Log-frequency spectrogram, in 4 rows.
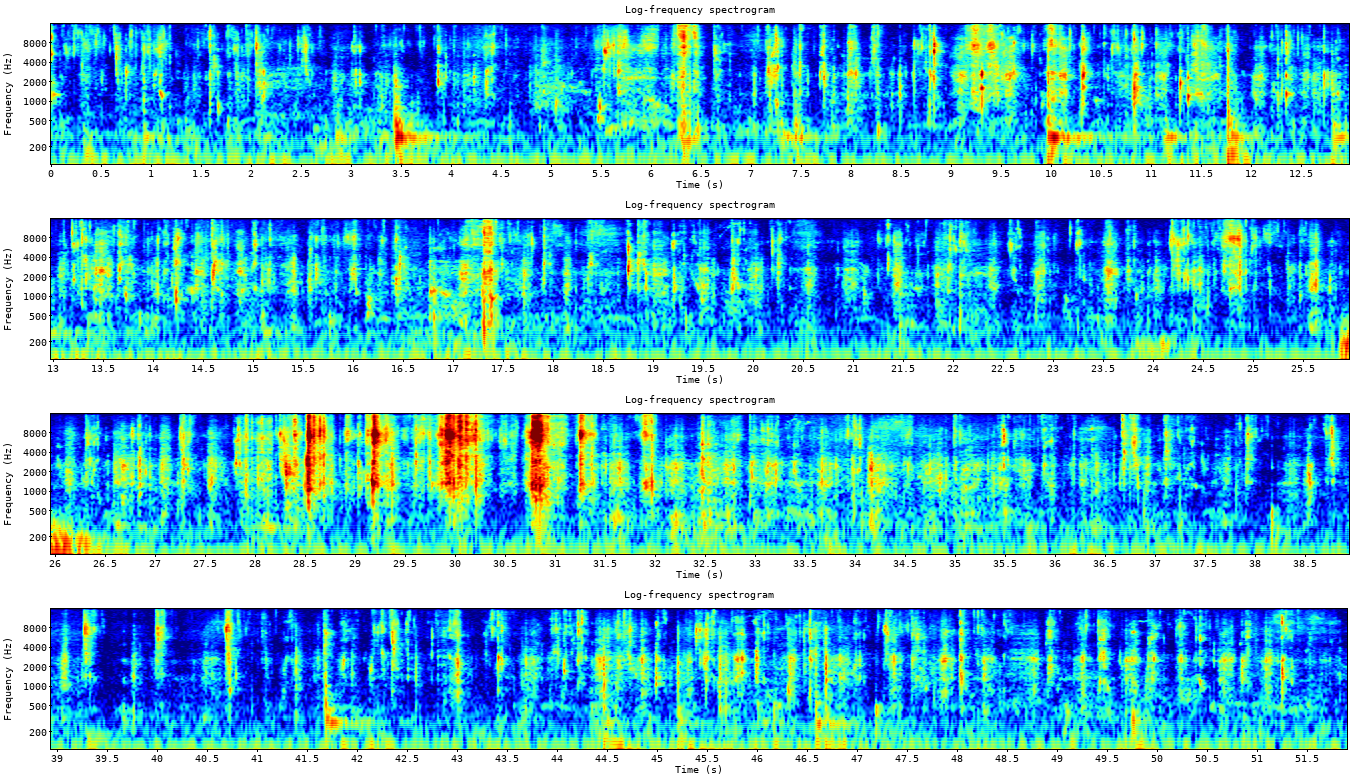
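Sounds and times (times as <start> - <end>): person chewing: 0.0 - 51.9
crunchy bites: 26.7 - 32.2.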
